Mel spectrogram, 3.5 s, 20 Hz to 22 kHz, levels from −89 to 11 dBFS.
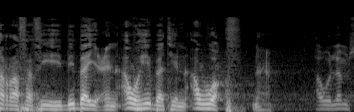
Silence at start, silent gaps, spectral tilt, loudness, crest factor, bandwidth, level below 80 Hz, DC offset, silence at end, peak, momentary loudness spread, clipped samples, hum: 0 s; none; -8.5 dB/octave; -21 LUFS; 18 dB; 11.5 kHz; -48 dBFS; under 0.1%; 0.05 s; -4 dBFS; 20 LU; under 0.1%; none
